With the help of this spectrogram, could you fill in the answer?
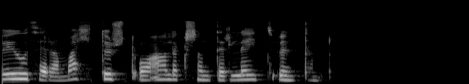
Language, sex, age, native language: Icelandic, female, 30-39, Icelandic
